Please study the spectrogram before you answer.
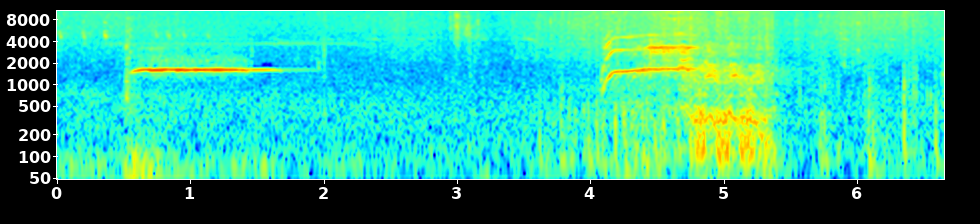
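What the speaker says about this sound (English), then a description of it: "Bastards scared off the horses." Horses in the video game Ghost of Tsushima give two loud, clear neighs a few seconds apart, with hoof clip-clops as they run off; no talk.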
